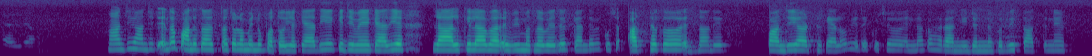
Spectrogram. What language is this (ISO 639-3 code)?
pan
